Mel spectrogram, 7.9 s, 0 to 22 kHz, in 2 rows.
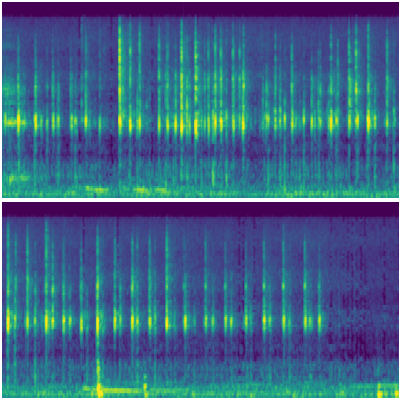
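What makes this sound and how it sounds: A small, rectangular, hollow light-grey and white plastic wired NES-style game controller is held in both hands while the thumbs rapidly press and click its buttons and D-pad. The result is a quick, uneven run of sharp, bright plastic clicks with a tone near 1.8 kHz, each dying away almost instantly, over faint low rubbing from the hands.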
